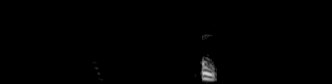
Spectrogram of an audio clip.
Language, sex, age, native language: Icelandic, female, 7, Icelandic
